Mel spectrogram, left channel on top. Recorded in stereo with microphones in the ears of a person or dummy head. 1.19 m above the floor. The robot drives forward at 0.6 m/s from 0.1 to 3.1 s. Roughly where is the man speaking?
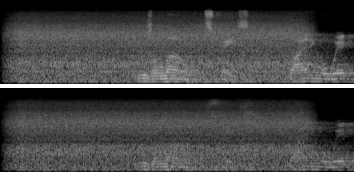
Left.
